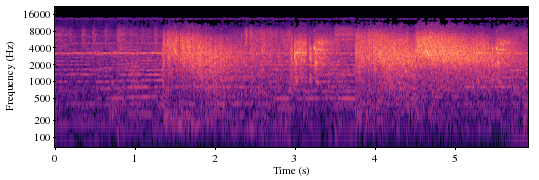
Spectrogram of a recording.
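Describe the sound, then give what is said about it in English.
Gunfire and splintering wood as the oars of a rowing boat are shot away: a few sharp, loud crashes and cracks burst over continuous dramatic music. “In the boat, an oar is shot away. Another is splintered.”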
